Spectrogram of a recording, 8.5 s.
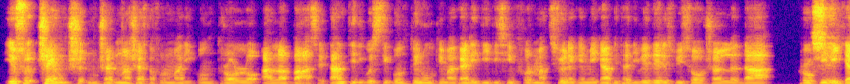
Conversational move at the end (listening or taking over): listening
